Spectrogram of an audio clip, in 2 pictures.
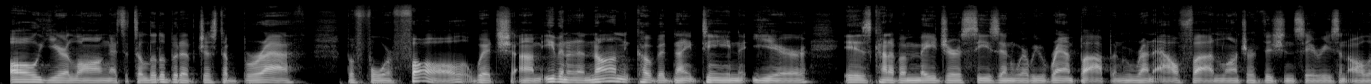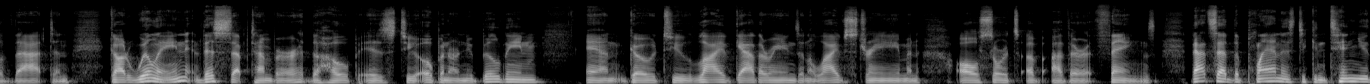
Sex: male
